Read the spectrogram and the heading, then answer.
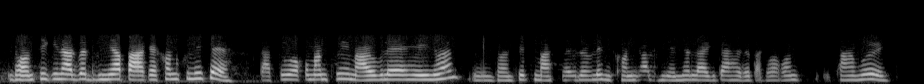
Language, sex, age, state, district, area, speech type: Assamese, female, 45-60, Assam, Golaghat, rural, conversation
